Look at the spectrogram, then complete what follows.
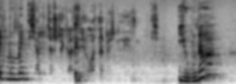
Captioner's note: voiceover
